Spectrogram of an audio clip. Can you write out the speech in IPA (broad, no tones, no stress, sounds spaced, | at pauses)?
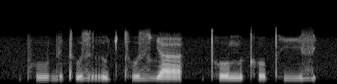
pʰ u d̪ ɪ tʼ u z r u c tʰ u z ʎ a | t̪ʰ o n̪ ʊ kʰ o t̪ʰ i z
